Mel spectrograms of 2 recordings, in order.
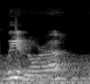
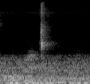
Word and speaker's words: Leonora: In England, her name is pronounced Leonora, and in the US, it's Lenora.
